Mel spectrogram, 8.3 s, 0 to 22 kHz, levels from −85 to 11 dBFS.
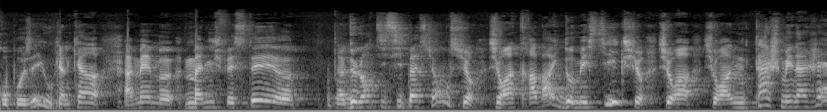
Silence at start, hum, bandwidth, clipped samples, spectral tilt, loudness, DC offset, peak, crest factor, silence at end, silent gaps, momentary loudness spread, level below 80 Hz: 0 s; none; 15.5 kHz; under 0.1%; -1.5 dB/octave; -17 LUFS; 5%; 0 dBFS; 18 dB; 0 s; none; 5 LU; -66 dBFS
